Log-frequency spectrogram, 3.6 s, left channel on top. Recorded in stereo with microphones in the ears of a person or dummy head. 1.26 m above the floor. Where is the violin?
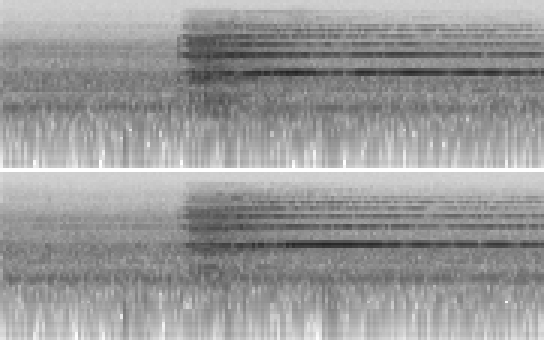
20° left (ahead or behind), 3 m.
